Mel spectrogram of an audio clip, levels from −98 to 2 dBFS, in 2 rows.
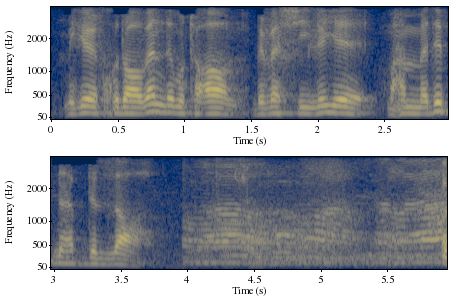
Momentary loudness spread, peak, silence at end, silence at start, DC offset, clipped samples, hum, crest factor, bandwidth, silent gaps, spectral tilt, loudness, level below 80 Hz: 14 LU; -12 dBFS; 0 s; 0.1 s; under 0.1%; under 0.1%; none; 18 dB; 4 kHz; none; -9.5 dB/octave; -31 LUFS; -74 dBFS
